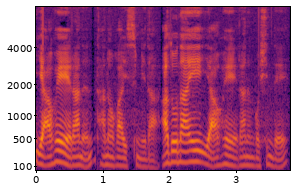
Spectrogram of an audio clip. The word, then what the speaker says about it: 야훼: 그렇기 때문에 이 단어는 야훼라고 발음을 해야 되는데 그 이유는 성경의 외적인 자료들에서도 찾을 수가 있지요.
